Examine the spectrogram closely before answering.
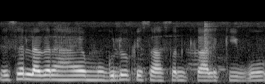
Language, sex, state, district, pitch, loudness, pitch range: Hindi, female, Bihar, Vaishali, 200 Hz, -15 LUFS, 185-210 Hz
